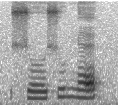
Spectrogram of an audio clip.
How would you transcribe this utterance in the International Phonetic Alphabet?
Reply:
ʃ o ʃ u ŋ æ

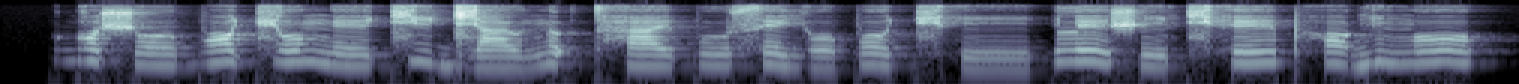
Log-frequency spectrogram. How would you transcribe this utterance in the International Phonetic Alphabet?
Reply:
ɡ ɔ˦˨ ʃ o˨ ʊ̯ b ɔ˦ t͡ɕ o˦ ŋ e˨ ɪ̯ t͡ɕ i˦˨ d͡ʑ a˨ ʊ̯ n ʊ˦ ʔ tʰ a˨ ɪ̯ p u˨ s e˦˨ j o˨ p o˦˨ ʊ̯ t͡ɕʰ ĩ˨ | l e˦˨ ɪ̯ ʃ ĩ˨ t͡ɕʰ e˦ ɪ̯ pʰ ɔ˦˨ ɡ ĩ˦˨ ŋ o˦

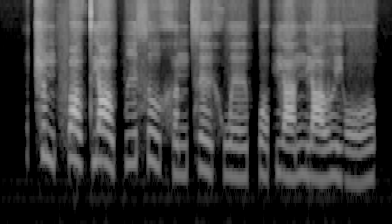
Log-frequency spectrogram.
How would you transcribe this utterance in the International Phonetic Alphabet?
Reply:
ʈ͡ʂ ə˥˨ n f ɑ˥˨ ʊ̯ t̪ j ɑ˥˨ ʊ̯ p i˦ s ɹ̩˥˨ x ə˨˦ n t͡s e˥˨ ɪ̯ x w e˨˦ ɪ̯ p ɤ˨˦ p j ä˨˦ n̪ j ɑ˨˦ ʊ̯ l j o˨˦ ʊ̯

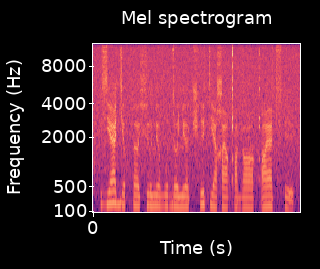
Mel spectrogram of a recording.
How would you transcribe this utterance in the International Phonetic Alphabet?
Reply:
zʲ æ dʲ ɜ pʰ ɜ xʲ ʊ lʲ ʌ v ʊ d ə lʲ ɜ t͡ʃʰ ɪ tʲ æ χ æ qʼ ə ɡ ɑ qʼ æ t͡sʰ ɪ

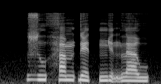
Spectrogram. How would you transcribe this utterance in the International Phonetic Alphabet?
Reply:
z u˧ h a˧ m ɗ ɛ˨˩ t̚ ɲ ə̰ː˧˨ n l a˨˩ w

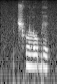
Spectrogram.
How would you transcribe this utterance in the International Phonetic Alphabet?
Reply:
t͡ʃʰ ʊ l o b ɪ

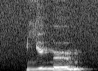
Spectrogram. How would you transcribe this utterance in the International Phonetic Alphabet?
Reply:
ʎ e ŋ œ m

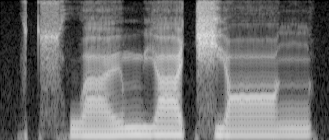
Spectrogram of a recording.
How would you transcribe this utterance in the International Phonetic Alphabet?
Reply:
t͡sʰ w a˧˥ ɪ̯ m j ä˥ t͡ɕ j ɑ˥ ŋ

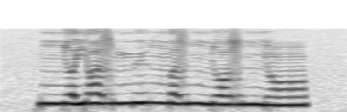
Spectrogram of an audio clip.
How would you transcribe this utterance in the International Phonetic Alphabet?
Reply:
ɲ ʌ˥ j ʌ˥ z m y˥ ŋ ʌ˥ z ɲ ɔ˥ z ɲ ɔ̃˥

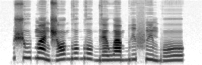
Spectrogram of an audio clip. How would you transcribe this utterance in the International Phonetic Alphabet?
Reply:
ʃ u˦ b ã˦˨ d͡ʒ ɔ˨˦ ɡ o˦ ɡ o˦˨ ɡ ɛ˧ w a˦ b i˦ f ĩ˦˨ b o˨˦

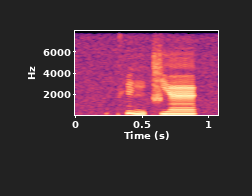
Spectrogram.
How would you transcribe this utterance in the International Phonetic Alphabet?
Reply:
t̪ʰ i˥˩ ŋ t͡ɕ j ɛ˥

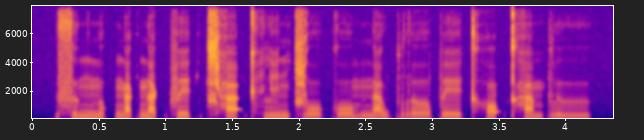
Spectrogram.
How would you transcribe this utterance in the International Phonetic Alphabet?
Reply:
s ɯ˥˩ ŋ n o˥˩ k̚ ŋ a˦˥ k̚ n a˦˥ k̚ f eː˥˩ k̚ t͡ɕʰ a˨˩ ʔ kʰ l i˥˩ n t͡ɕ oː˨˩ k oː˧ m n a˩˦ w p r ɤː˦˥ p eː˦˥ kʰ ɔ˥˩ ʔ kʰ a˧ m p l ɯː˧

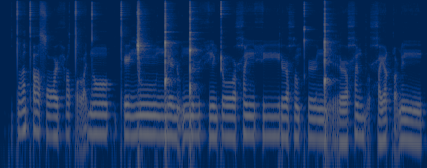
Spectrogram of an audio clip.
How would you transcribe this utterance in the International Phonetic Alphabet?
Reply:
tˤ ĩ tʼ æ sˤ øː h i tˤ ḭ d ɔ̃ | tʼ e ŋ͡ǀ ũː ŋ͡ǃ e ɳ ṵ ŋ͡ǃ ʉ h ĩ ʈ oː ħ ĩː h iː ɾ ø ħ ũ kʰ øː ŋ͡ǃ ḛ r œ ħ ĩ b ṵ ħ e q ɔ̰ ɳ ĩː

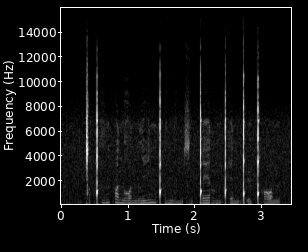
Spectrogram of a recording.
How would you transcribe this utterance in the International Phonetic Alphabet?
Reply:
ǀ ʊ ǃʰ ə̤ n qʷ e n ʁʷ ə n l i n ǃʼ ə̤ n ə̤ m s ṳ ǃ e ɾ ɔ̤ n ǃʰ e n ǃʼ y ǃʰ ɔ n

